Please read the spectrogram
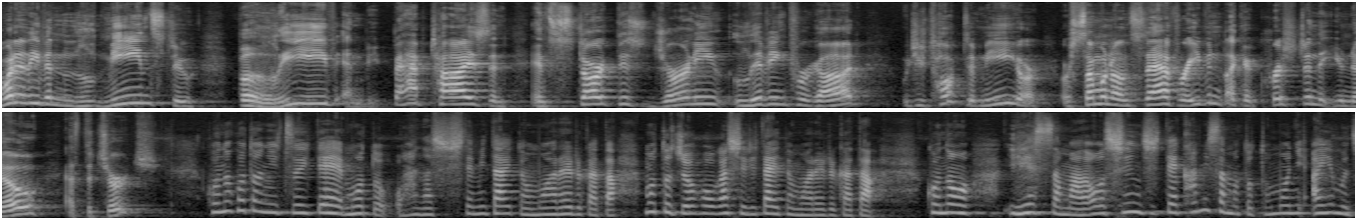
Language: Japanese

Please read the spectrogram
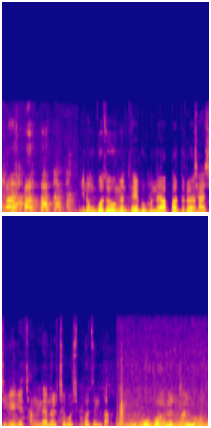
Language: Korean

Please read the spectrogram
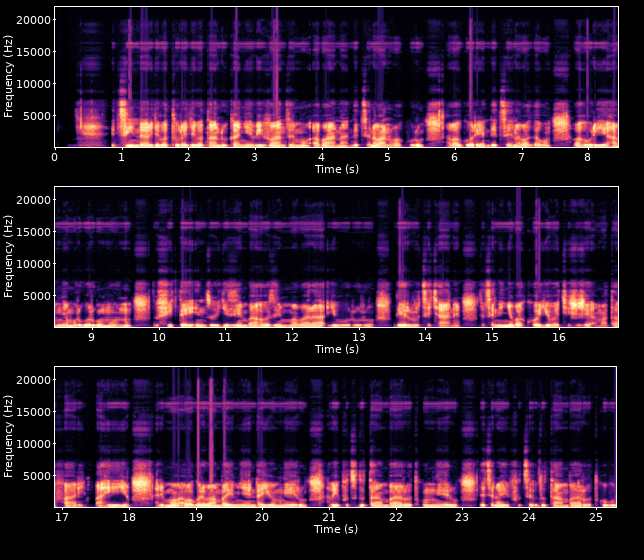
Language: Kinyarwanda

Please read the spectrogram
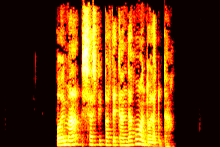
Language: Basque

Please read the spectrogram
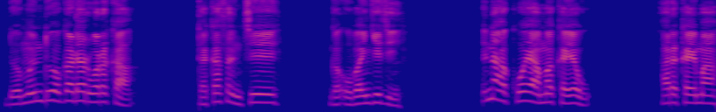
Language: Hausa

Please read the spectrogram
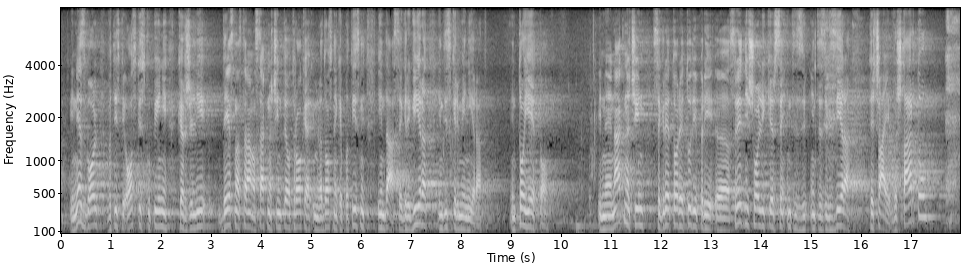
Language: Slovenian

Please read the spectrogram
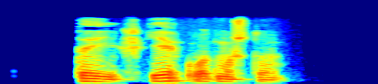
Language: Mari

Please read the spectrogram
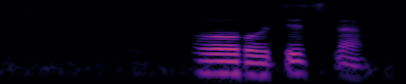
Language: Marathi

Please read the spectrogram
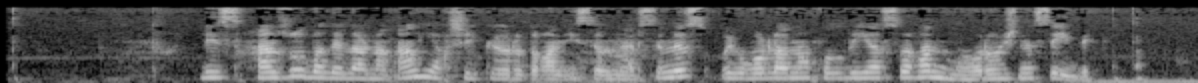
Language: Uyghur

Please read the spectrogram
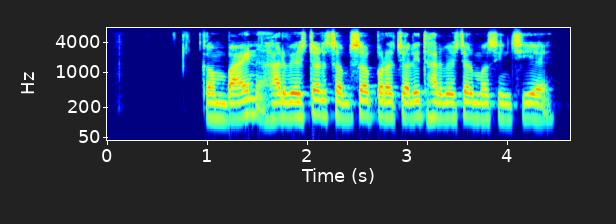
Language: Maithili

